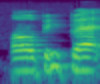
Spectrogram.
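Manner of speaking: very loud, booming movie-cyborg voice. Retelling what an ex-lover's ghost muttered: muttering like the Terminator. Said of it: "like the Terminator".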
